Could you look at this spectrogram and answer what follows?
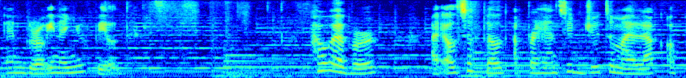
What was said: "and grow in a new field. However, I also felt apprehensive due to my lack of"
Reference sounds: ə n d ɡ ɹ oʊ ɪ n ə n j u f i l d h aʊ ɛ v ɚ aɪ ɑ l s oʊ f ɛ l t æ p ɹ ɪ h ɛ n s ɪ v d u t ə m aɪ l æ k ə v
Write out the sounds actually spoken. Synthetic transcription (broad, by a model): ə n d ɡ ɹ oʊ ɪ n ə n j u f i l d h aʊ ɛ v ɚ aɪ ɑ l s oʊ f ɛ l t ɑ p ɹ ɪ h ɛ n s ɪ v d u t ə m aɪ l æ k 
